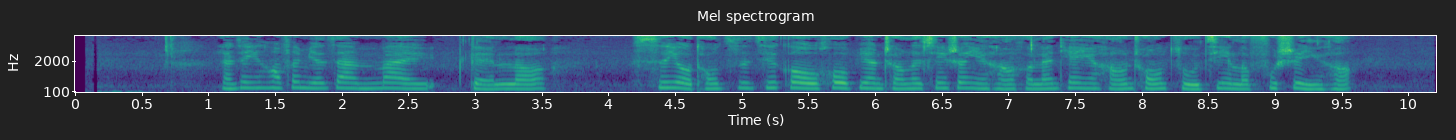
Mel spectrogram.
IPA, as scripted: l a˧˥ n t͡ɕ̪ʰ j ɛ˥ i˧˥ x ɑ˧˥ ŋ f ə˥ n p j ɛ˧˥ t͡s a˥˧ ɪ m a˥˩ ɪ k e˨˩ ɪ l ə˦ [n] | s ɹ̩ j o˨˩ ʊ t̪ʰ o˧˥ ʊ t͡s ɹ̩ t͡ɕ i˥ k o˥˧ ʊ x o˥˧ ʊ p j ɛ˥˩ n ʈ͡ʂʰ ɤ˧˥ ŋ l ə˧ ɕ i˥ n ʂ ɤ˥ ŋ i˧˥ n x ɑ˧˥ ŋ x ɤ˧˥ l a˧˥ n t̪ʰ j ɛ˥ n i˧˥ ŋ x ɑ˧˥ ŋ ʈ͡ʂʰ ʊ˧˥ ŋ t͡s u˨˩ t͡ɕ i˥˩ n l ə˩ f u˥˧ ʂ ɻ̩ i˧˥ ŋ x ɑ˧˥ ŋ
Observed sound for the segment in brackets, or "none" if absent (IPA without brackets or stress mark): none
